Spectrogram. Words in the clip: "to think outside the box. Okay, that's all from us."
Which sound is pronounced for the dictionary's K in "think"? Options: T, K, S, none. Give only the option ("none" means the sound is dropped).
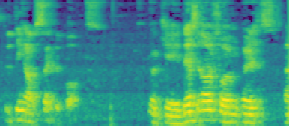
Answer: none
